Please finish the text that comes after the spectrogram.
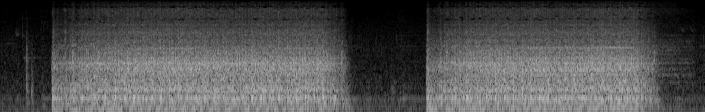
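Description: An overlocker stitches stretch fabric for a hoodie in two steady, loud runs of rapid mechanical whirring, separated by a brief pause, with no talking.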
